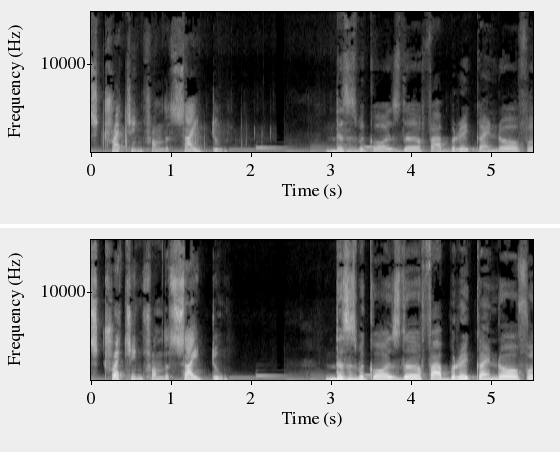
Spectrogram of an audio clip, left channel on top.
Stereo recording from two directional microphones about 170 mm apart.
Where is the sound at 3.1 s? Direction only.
55° right (ahead or behind).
